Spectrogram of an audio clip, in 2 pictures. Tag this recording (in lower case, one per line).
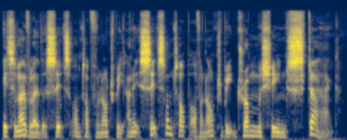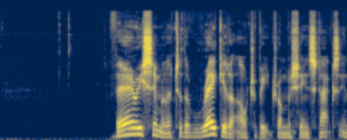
speech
